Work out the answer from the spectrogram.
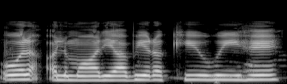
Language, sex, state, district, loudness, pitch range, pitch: Hindi, female, Uttar Pradesh, Saharanpur, -14 LUFS, 200-220 Hz, 210 Hz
